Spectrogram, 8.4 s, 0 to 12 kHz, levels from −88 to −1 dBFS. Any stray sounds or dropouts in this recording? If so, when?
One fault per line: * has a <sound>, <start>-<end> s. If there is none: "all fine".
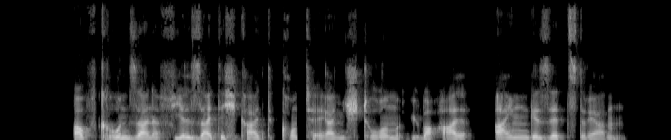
* has a dropout, 3.7-3.8 s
